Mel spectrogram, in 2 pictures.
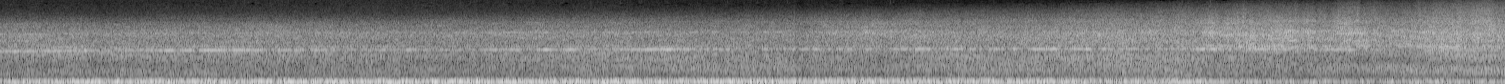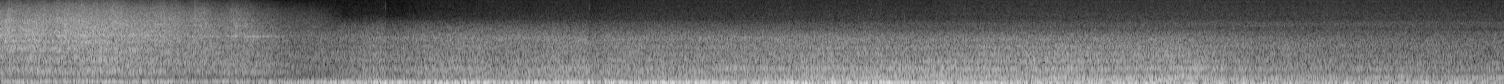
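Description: Airplane taking off: engines at takeoff power, a loud steady low rumble and rushing noise with a high whine that slowly climbs in pitch. About eighteen seconds in the high hiss drops away suddenly, leaving a lower, rougher rumble.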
